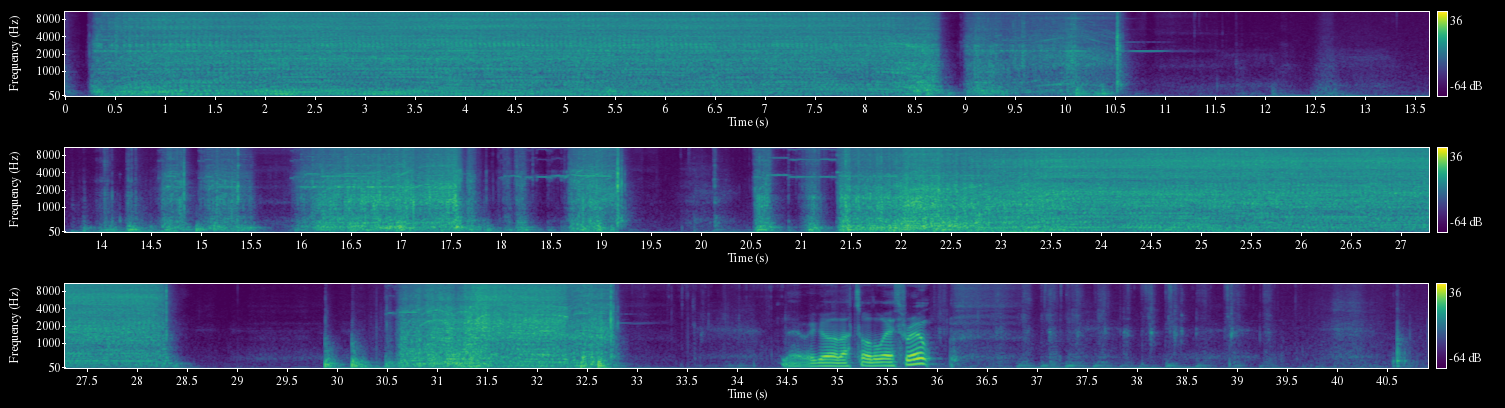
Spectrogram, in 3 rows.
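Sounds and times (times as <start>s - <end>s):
power drill cutting through wood: 0.2s - 10.7s, 14.6s - 19.3s, 20.5s - 28.5s, 30.5s - 33.1s.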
